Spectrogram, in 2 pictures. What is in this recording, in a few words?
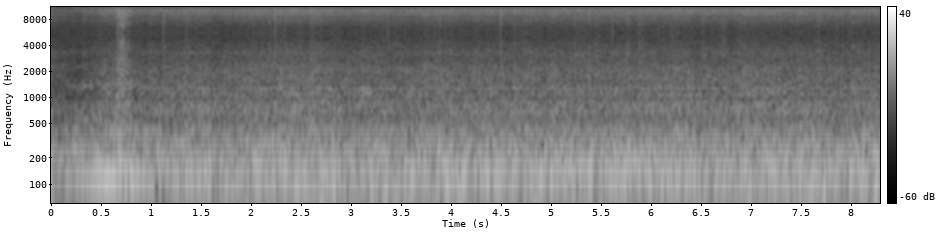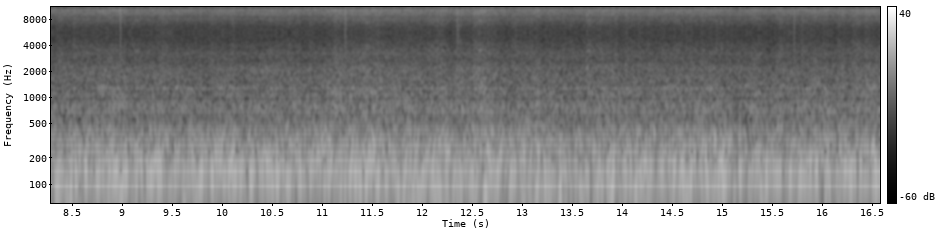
Furnace Start and Run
